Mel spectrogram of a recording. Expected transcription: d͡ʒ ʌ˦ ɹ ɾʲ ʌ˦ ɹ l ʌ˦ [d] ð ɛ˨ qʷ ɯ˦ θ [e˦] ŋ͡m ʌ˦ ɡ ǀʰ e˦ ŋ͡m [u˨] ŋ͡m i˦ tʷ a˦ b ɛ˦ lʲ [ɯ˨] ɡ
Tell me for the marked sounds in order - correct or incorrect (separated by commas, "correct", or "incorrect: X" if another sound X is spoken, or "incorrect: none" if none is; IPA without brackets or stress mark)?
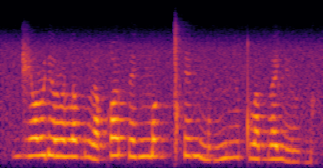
incorrect: ɡ, correct, incorrect: ɯ˨, correct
